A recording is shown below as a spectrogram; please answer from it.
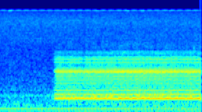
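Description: Electric door buzzer sounding one long, steady buzz that starts about half a second in, announcing someone at the door.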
